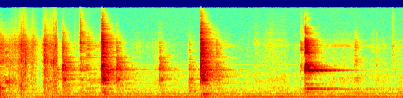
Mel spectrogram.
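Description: Metal cable management hook and its hardware clinking against a steel server rack frame while being fitted. There are a few sharp clinks about a second and a half apart with lighter ticks between them, and the last clink, near the end, rings on briefly with a clear tone.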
